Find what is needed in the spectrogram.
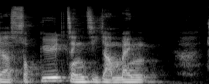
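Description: A man speaking, with a short pause and an intake of breath near the end.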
